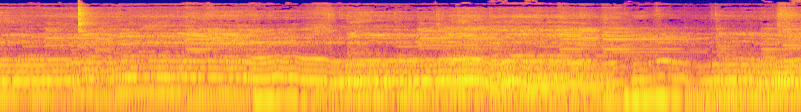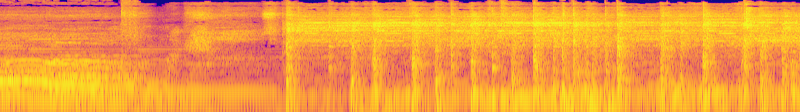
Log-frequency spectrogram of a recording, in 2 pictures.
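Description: Band rehearsal: a sustained lead melody, most likely from the electric guitar, bends and wavers in pitch over stepping bass notes. About eleven seconds in, the drum kit and full band come in together and the sound turns busier, with a steady beat.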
